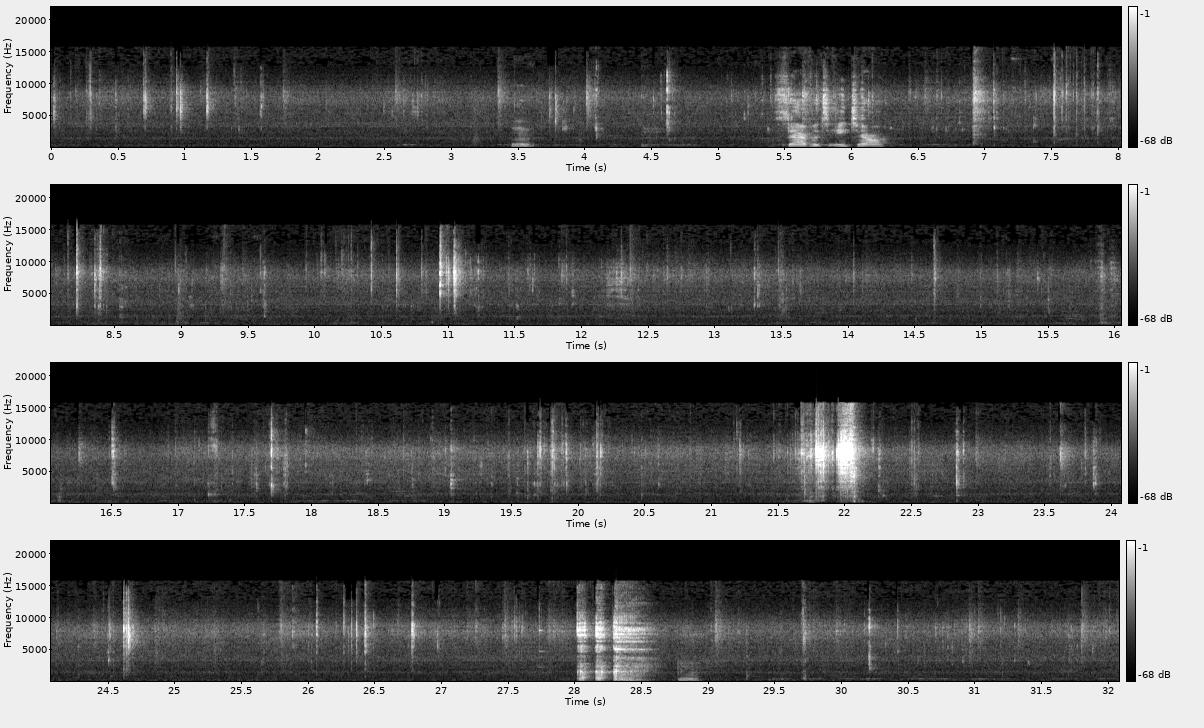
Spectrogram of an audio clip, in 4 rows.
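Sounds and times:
shells cracking and tearing: 6.9 - 8.6, 10.4 - 11.3, 19.4 - 20.3, 21.6 - 22.6, 26.0 - 26.9.

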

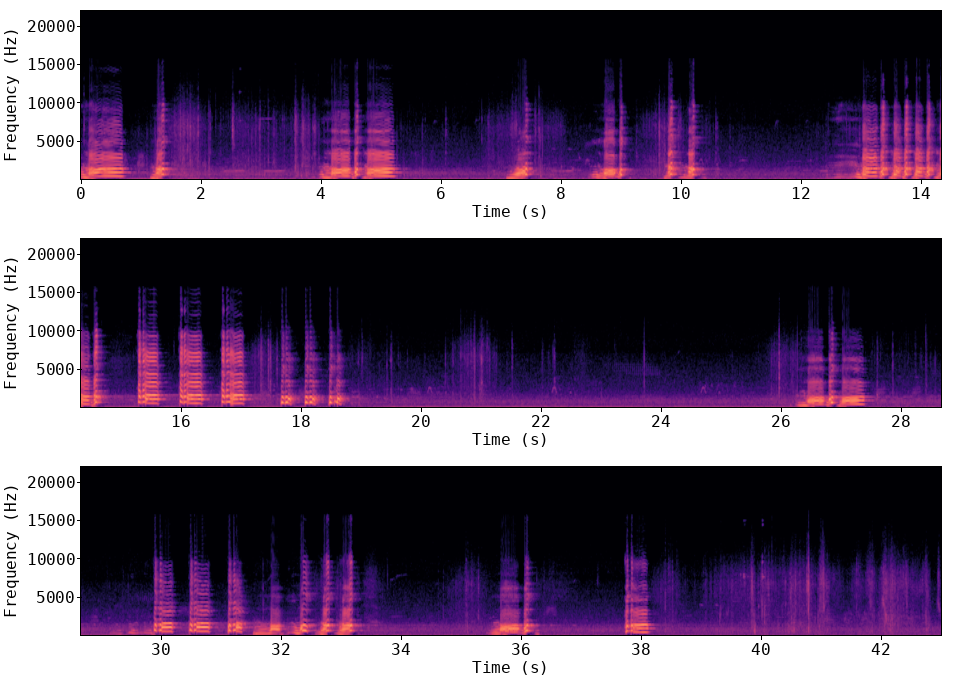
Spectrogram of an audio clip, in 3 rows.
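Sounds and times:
goose call honks and clucks: 0.0 - 5.4, 7.0 - 10.7, 12.4 - 19.1, 26.2 - 27.8, 28.8 - 33.6, 35.4 - 36.5, 37.7 - 38.4.

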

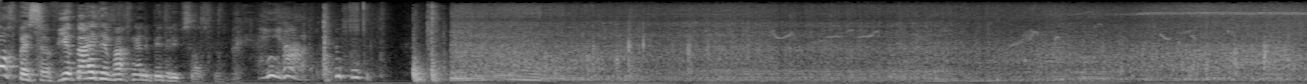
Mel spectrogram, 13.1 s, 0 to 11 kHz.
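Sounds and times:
bird chirps: 7.7 - 13.0.

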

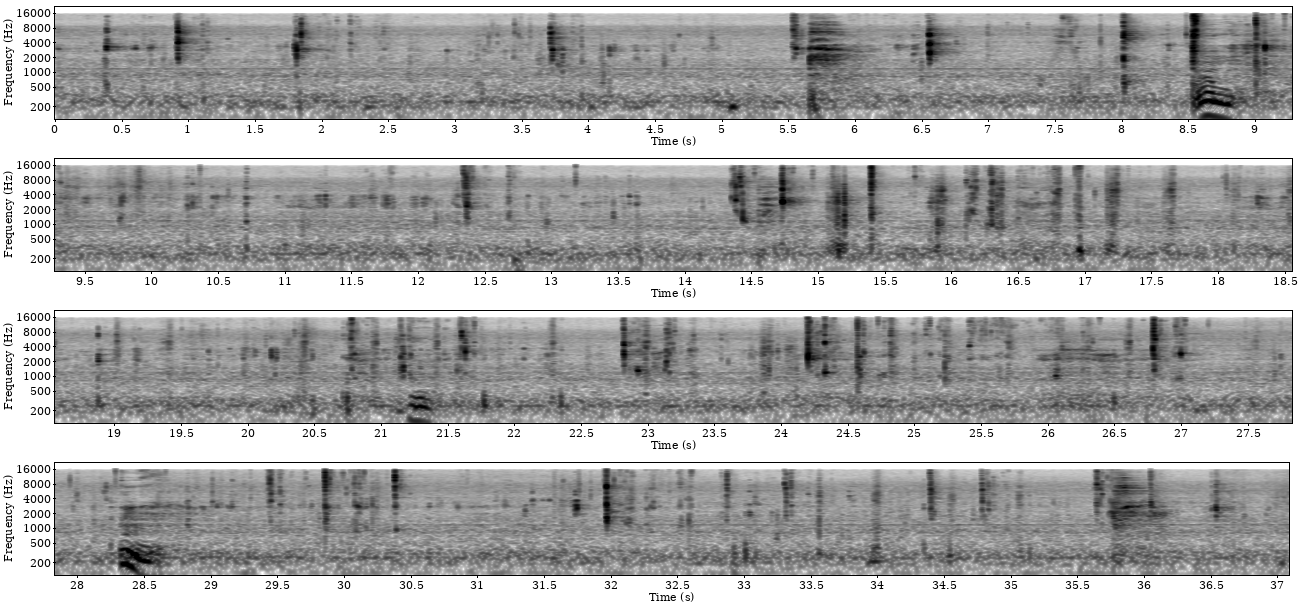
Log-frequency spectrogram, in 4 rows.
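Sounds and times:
man chewing and lip smacking: 0.3 - 5.7, 6.3 - 37.0
man humming briefly: 28.3 - 28.9.

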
